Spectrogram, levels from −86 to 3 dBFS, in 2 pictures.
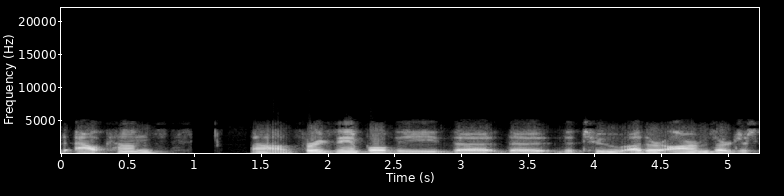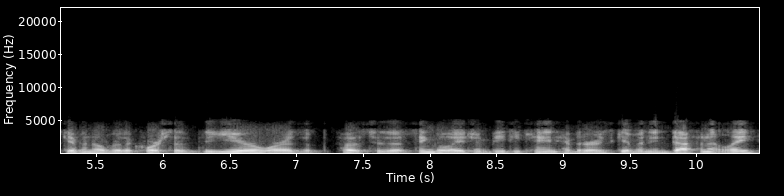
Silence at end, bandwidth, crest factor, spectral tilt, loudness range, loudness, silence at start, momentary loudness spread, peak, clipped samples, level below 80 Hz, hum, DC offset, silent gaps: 0.05 s; 5 kHz; 16 dB; -11 dB/octave; 2 LU; -18 LUFS; 0 s; 9 LU; 0 dBFS; under 0.1%; -48 dBFS; none; under 0.1%; 0.99-1.14 s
